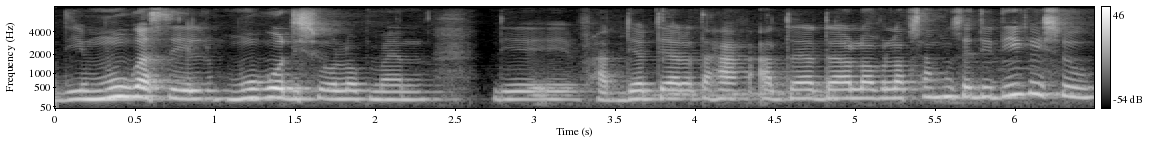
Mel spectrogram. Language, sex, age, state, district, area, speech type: Assamese, female, 45-60, Assam, Barpeta, rural, spontaneous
